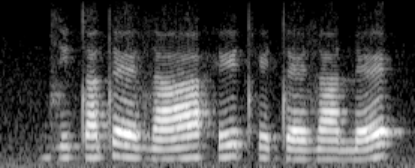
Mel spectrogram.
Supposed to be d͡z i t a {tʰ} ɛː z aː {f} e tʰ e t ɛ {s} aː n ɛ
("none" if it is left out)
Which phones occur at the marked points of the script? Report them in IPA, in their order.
t, h, z

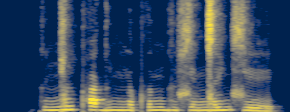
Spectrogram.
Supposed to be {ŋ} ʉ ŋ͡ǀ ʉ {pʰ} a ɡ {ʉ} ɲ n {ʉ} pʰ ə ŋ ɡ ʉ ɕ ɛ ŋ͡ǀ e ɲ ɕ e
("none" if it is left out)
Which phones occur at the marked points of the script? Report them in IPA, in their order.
k, pʰ, ʉ, ə

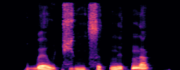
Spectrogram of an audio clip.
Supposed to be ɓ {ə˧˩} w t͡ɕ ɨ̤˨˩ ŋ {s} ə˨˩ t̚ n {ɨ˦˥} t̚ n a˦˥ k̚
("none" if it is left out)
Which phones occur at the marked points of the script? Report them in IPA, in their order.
ɛ˧˩, s, ɨ˦˥

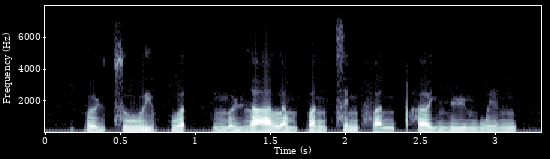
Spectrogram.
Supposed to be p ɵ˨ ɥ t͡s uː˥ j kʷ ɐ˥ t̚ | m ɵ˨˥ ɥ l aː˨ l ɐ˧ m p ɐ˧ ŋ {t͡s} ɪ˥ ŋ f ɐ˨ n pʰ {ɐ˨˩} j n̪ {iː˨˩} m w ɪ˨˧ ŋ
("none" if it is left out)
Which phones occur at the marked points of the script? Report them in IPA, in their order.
t͡s, ɐ˨˥, yː˨˩

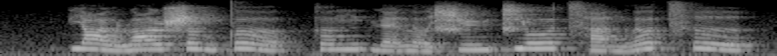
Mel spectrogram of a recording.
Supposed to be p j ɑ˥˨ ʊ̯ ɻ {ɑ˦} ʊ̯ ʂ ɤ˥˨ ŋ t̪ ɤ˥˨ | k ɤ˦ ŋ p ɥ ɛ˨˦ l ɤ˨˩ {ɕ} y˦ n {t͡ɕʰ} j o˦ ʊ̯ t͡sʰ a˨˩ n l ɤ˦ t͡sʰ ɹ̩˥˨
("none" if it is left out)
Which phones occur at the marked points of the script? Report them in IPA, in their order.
ɑ˦, ɕ, t͡ɕ

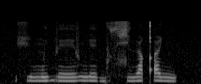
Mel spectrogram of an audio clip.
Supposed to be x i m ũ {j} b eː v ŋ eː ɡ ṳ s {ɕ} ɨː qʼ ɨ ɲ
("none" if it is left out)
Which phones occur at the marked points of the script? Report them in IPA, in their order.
j, ɕ

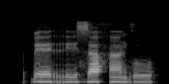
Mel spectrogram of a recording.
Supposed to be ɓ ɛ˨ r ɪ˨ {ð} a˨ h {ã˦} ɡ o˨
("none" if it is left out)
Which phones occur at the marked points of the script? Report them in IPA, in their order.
z, ã˨

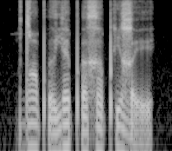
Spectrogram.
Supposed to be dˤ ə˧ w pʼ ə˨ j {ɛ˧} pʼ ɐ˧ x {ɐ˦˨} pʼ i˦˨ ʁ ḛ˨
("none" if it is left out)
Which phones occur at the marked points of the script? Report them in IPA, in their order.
ɛ˦, ɐ˦˨

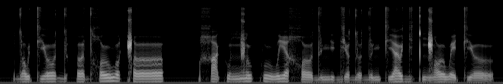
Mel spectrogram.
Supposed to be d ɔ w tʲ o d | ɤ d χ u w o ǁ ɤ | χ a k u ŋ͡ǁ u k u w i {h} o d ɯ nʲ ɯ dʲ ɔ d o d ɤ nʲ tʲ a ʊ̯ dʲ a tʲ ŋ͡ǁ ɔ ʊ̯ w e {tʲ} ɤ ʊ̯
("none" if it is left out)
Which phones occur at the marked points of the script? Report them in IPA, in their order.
χ, tʲ

